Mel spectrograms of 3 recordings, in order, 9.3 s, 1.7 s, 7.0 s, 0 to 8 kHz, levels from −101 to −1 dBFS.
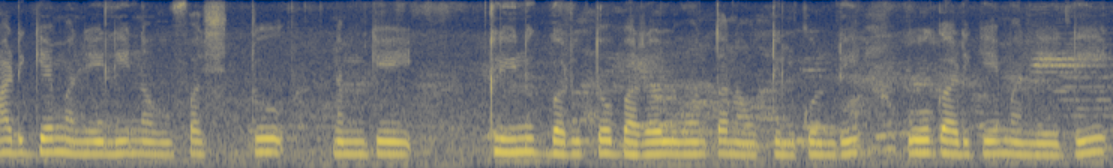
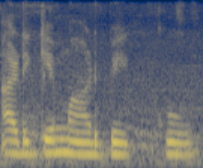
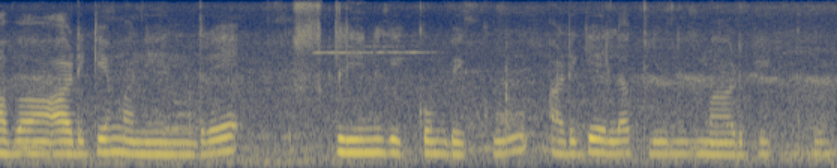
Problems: none marked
